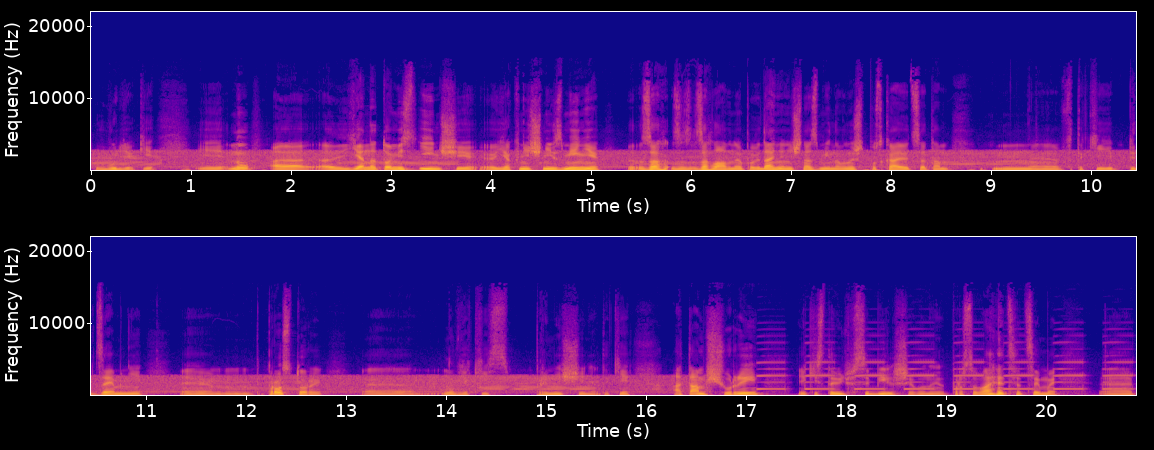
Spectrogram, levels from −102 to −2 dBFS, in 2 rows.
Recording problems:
alarms or sirens; noticeable; throughout; 15 dB below the speech

